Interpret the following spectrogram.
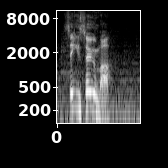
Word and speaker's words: Xisuma: it uh shwam bam is the way to pronounce it shwam bam AKA shashwami AKA XI Zuma void X AKA see Zuma I think I think that's oh go then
